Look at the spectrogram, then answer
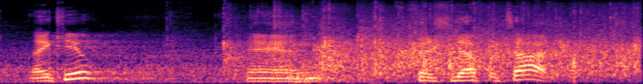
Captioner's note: applause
